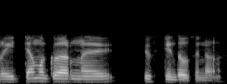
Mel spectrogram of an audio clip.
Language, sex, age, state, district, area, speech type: Malayalam, male, 18-30, Kerala, Thrissur, urban, conversation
